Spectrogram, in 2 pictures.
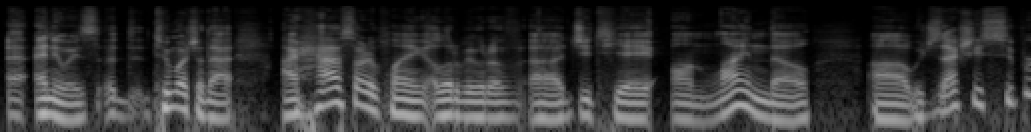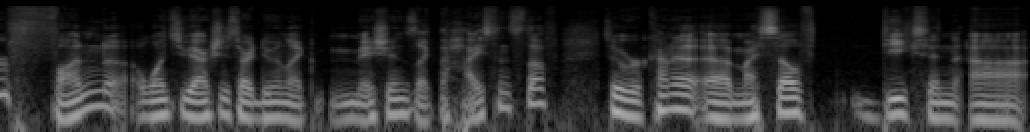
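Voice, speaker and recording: A man's voice: fairly low pitch, no echo. A man casually chatting about games on a podcast, rambling with lots of fillers and casual swearing. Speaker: podcast co-host. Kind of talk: casual gaming chat.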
